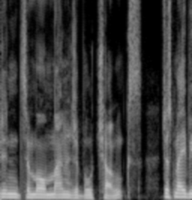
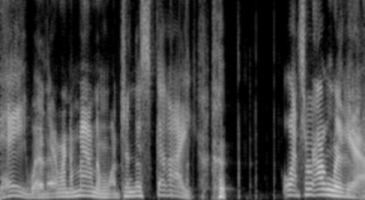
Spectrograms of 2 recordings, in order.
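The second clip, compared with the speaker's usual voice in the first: put-on Chicago American accent; 6 semitones higher than usual. Improvising a character on a stargazing trip, in an American accent. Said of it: "I've only got one American accent".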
